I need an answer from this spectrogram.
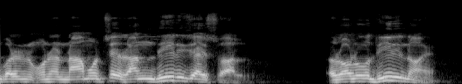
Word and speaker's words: রণধীর: ভারত বলেছে রণদীর জয়সোয়াল আপনারা ভুল উচ্চারণ করেন। ওনার নাম হচ্ছে রানধীর জয়সোয়াল।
